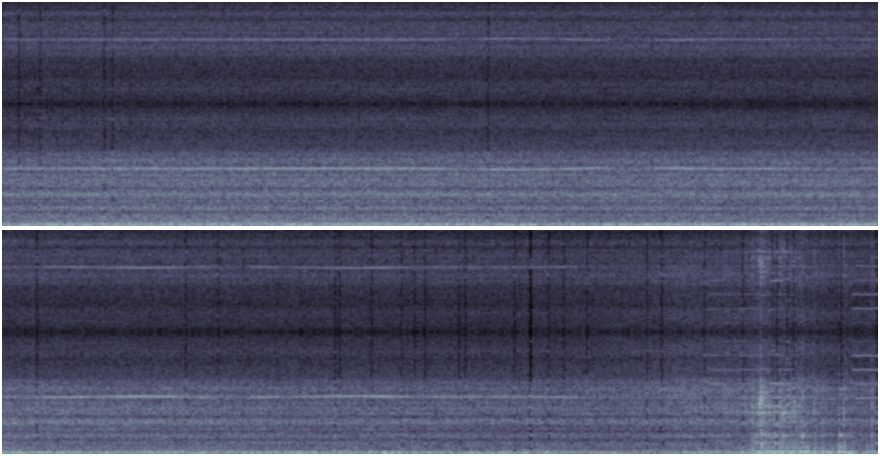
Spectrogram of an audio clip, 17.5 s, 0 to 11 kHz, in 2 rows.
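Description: Pilatus PC-6 Turbo Porter's turboprop engine and propeller droning steadily, heard from inside the cockpit on approach and landing, with a louder rush near the end as the aircraft rolls out on the airstrip.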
